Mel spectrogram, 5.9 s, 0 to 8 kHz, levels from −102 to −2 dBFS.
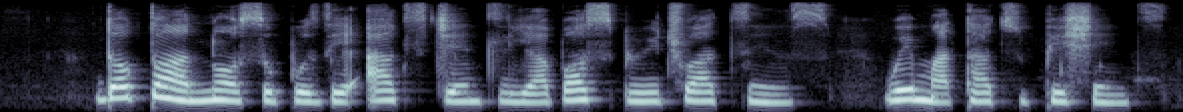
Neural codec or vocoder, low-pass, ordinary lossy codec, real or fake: none; 7.2 kHz; none; real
